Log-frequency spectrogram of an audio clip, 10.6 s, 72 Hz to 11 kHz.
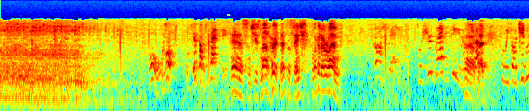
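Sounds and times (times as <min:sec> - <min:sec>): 
rumbling airplane engine droning then cut off: 0:00.0 - 0:02.4
speech: 0:04.4 - 0:07.0, 0:08.4 - 0:10.5.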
